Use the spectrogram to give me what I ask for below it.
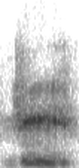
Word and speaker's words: ji: The word Ji, which is Japanese way of pronouncing the Chinese Chur, is the world of things and events.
